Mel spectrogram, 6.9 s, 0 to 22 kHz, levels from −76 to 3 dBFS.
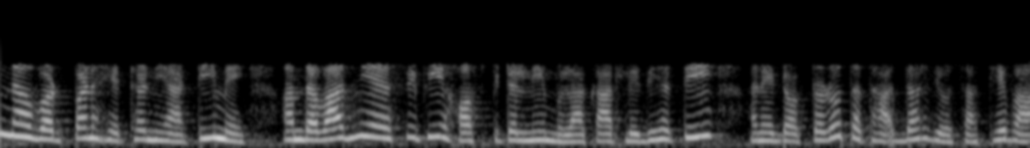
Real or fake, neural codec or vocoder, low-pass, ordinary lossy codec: fake; codec, 16 kHz in and 24 kHz out, 1 kbps, XY-Tokenizer; 3.6 kHz; none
